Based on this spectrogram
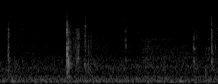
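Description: Typing on a computer keyboard, a faint series of irregular key clicks with one sharper tap early on and a few quick strokes near the end, over a quiet background hiss.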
